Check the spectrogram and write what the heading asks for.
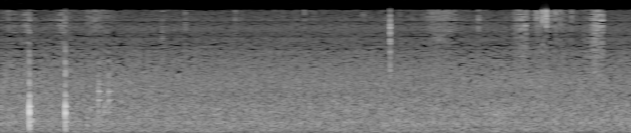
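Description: A machete chopping into a bamboo stick: two sharp strikes in the first second, then a couple of faint taps, after which only a steady low hiss remains.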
